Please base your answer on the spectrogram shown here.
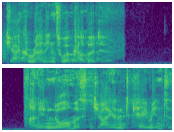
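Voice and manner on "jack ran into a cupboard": plain reading voice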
